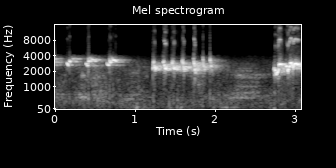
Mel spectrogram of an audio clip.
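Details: Red-eyed bird from Timor singing: short high warbled phrases, then a longer rich chattering run and a final bright burst after a pause.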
